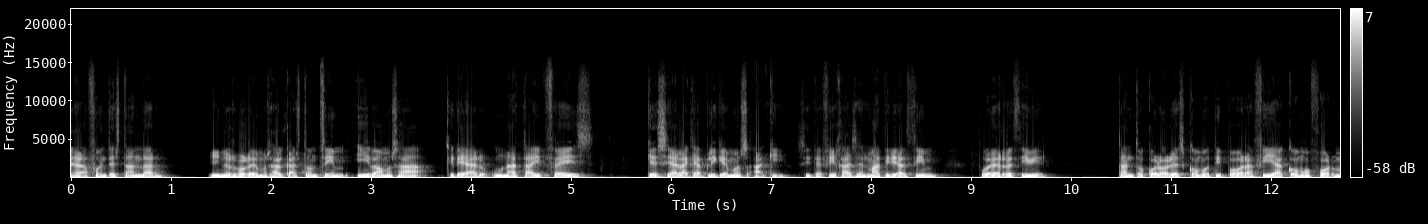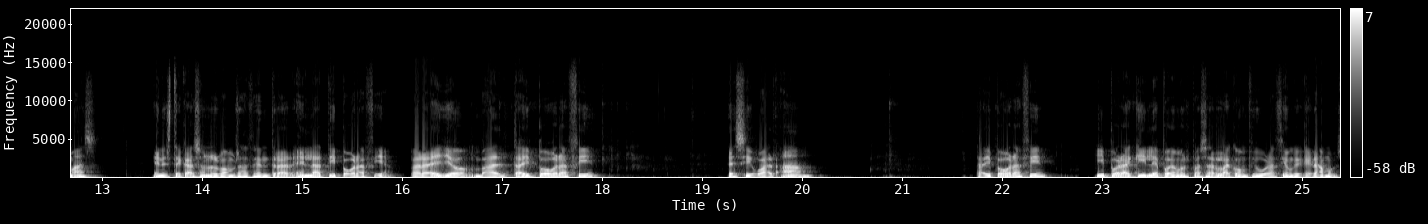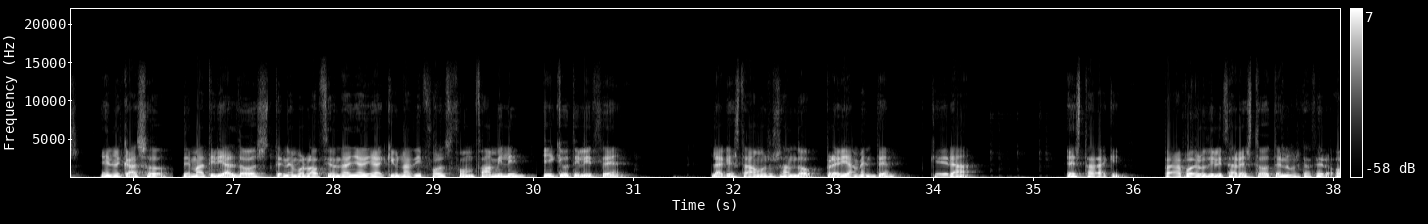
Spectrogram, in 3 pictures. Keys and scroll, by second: 7.7 super+p, 9.4 super+b, 16.0 alt+super+[, 22.7 Return, 23.1 super+p, 28.9 Return, 31.4 super+v, 36.4 alt+Return.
